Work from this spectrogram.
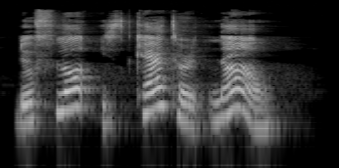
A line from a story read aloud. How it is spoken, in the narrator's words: he said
